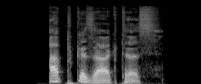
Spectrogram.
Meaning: strong/mixed nominative/accusative neuter singular of abgesagt
- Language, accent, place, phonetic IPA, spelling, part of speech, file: German, Germany, Berlin, [ˈapɡəˌzaːktəs], abgesagtes, adjective, De-abgesagtes.ogg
